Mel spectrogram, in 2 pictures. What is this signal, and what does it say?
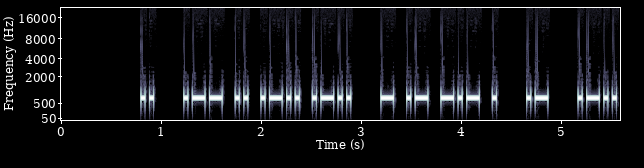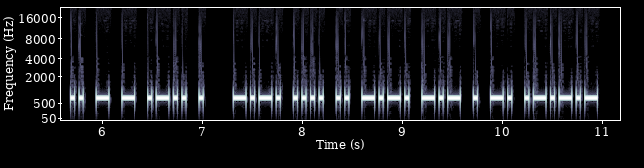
Morse code, heard as a keyed tone, about 28 wpm, 700 Hz. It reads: I WILL TAKE A LITTLE CHICKEN.
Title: Sentences from Top 1000 Words - Review Part 5 - 28wpm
